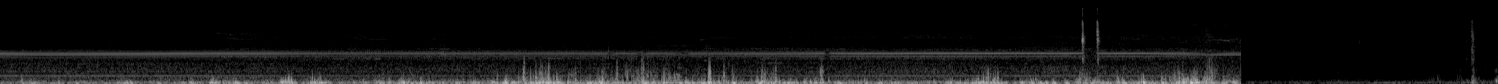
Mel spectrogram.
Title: 2004 BMW 325i weird click from around disa valve. Rough idle, Car stalls and dies.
